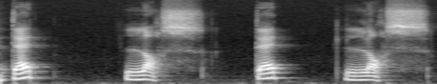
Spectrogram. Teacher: Now we don't say dead loss because dead and l, the d and the l, the tongue is in the same, almost the same place. So we keep it there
